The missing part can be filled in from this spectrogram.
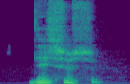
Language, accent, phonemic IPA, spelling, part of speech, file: French, Canada, /de.sys/, déçusses, verb, LL-Q150 (fra)-déçusses.wav
- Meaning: second-person singular imperfect subjunctive of décevoir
